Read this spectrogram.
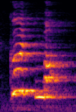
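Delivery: high loud greeting breaking off in shock; cut-off greeting. Acted. Princess sees her trunk, high greeting cut off. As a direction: stop dead mid-word. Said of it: "she gave a big scream".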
